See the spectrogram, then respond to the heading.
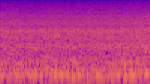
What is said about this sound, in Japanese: この川の音もまあまあ大きいでうちの山にある川っていうのはそんなに大きな川じゃないんですけれどもこの川の流れの音っていうのは非常に大きいで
